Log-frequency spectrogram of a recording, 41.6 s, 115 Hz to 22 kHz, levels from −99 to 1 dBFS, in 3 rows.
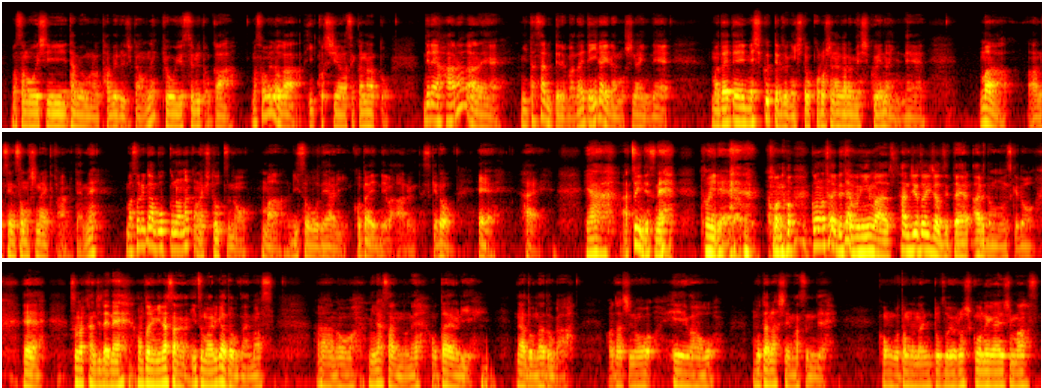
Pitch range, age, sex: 110-155 Hz, 20-39, male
